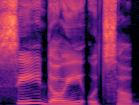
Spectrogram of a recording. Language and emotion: Assamese, neutral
